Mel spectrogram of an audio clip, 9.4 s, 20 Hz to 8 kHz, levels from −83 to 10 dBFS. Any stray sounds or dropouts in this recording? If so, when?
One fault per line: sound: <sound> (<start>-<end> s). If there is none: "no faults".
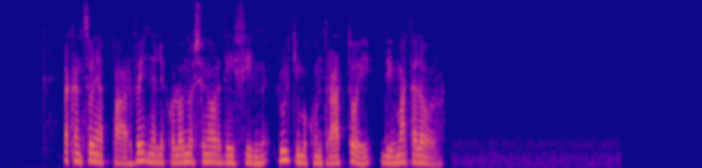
no faults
